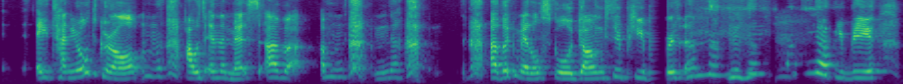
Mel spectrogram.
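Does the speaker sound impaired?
Yes: stuttering; stuttering onset around age six, childhood speech therapy, speech therapist Lauren from age ten; Lauren's therapy gave tools to speak confidently with stutter, not elimination, unlike earlier fixing-model therapists; fluency varies day to day, some days perfectly fluent, others persistent stuttering, communication difficult at times; here repeated words, prolonged sounds.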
